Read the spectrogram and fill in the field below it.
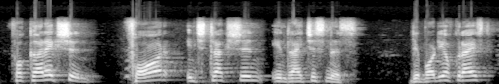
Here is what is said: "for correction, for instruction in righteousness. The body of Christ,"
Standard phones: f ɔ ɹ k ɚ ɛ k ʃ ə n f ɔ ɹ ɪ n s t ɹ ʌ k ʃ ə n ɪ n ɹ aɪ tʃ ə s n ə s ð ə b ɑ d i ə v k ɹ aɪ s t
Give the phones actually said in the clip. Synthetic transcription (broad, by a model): f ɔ ɹ k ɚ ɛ k ʃ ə n f ɔ ɹ ɪ n s t ɹ ʌ k ʃ ə n ɪ n ɹ aɪ tʃ ə s n ə s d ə b ɑ d i ə v k ɹ aɪ s t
